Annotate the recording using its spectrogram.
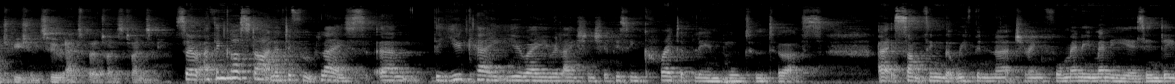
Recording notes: Live from Expo 2020 in Dubai. Comes live from the UK Pavilion from Expo 2020 in Dubai.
